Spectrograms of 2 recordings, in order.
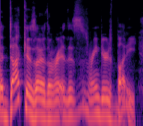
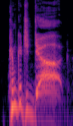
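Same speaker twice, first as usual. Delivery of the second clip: put-on yelling, restrained and half-voiced; 5 semitones higher than usual. Acting out a man yelling at his neighbor: imitating someone yelling. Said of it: "yell at his neighbor".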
